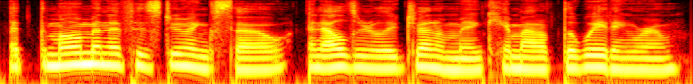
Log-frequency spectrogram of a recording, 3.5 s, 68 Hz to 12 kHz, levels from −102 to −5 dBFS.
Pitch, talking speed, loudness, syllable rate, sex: 190 Hz, 275 wpm, -16 LUFS, 6.8 syllables/s, female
